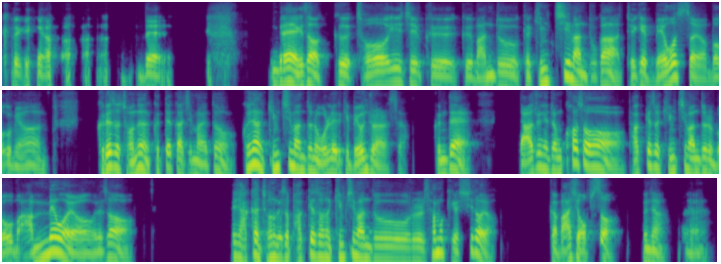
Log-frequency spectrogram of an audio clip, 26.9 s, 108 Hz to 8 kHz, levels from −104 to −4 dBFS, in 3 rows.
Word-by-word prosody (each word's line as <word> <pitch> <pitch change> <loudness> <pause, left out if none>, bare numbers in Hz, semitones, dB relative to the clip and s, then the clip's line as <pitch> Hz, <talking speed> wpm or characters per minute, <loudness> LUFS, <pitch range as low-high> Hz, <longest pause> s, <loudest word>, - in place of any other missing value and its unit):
그러게요. - - -3 1.1
네. 110 - 0 1.4
네. 125 - -6 0.2
그래서 110 +1 +3
그 110 -2 0
저희 120 +7 +1
집 120 -1 -4
그 95 -3 -3
그 95 - -4
만두 100 +5 -3
그니까 - - -4
김치만두가 135 - +1
되게 - - -1
매웠어요 110 - +1
먹으면. 85 -4 -5 0.6
그래서 160 0 +4
저는 110 +10 0
그때까지만 110 -9 -2
해도 90 - -5
그냥 170 -2 +4
김치만두는 150 -5 0
원래 110 +5 +2
이렇게 120 - -2
매운 115 +6 +2
줄 130 - 0
알았어요. - - -8 0.3
근데 115 +7 +2 0.6
나중에 155 -4 +2
좀 130 -2 -1
커서 160 - +3
밖에서 135 +9 -1
김치만두를 125 -1 -1
먹으면 100 +3 -1
안 125 +8 -2
매워요. 90 - +5
그래서 95 +2 0 1.2
그래서 145 -2 -1
약간 155 +6 +2
저는 135 +3 -1
그래서 130 0 +1
밖에서는 135 +3 0
김치만두를 125 -5 -1
사 110 +11 -1
먹기가 180 0 -1
싫어요. 485 0 +1 0.7
그러니까 - - 0
맛이 - - +2
없어 - - +1 0.3
그냥. 105 -9 -3 0.3
예. - - -10
120 Hz, 285 characters per minute, -22 LUFS, 105-150 Hz, 1.4 s, 매워요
